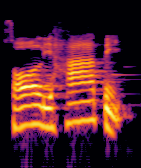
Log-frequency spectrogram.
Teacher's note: Wa'amilus solihati, so-nya panjang 2 harokat, kemudian ha juga panjang 2 harokat, ya. Cara membacanya seperti kalian menghela nafas. Soliha, ya, tipis saja, tidak keluar dari dada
